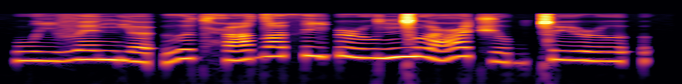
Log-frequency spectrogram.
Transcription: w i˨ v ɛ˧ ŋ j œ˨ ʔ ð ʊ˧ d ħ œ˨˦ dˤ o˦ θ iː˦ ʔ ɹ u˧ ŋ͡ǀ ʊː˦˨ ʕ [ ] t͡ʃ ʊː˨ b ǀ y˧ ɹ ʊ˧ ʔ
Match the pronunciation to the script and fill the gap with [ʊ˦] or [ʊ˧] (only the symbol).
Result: ʊ˦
